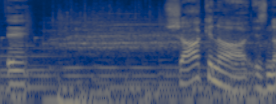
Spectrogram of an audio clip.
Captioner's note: cheering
